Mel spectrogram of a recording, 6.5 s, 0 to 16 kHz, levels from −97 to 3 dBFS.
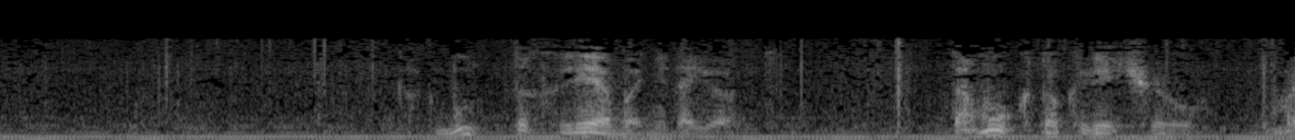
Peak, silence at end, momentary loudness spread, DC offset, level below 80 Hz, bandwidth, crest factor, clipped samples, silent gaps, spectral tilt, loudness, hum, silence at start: -22 dBFS; 0 s; 17 LU; under 0.1%; -56 dBFS; 5.6 kHz; 24 dB; under 0.1%; none; -4.5 dB/octave; -45 LUFS; 50 Hz at -55 dBFS; 0 s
